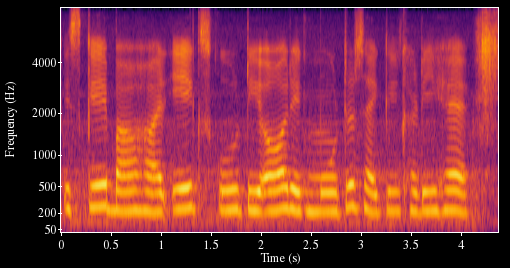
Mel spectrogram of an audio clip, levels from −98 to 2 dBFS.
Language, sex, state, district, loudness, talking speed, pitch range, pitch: Hindi, female, Uttar Pradesh, Lucknow, -14 LUFS, 125 wpm, 215-235 Hz, 225 Hz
